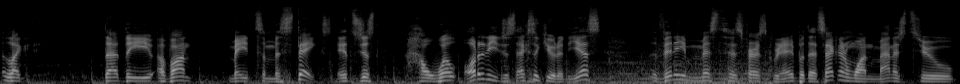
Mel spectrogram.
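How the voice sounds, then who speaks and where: A man's voice: on the high side, moderate pace, bright, forceful tone. A man giving live esports commentary in a wordy, analytical way. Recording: faint background noise.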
